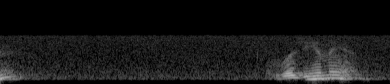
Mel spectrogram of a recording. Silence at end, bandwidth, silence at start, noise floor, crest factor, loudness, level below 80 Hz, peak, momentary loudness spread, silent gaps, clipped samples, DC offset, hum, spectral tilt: 0 s; 4.2 kHz; 0 s; -50 dBFS; 18 dB; -30 LUFS; -76 dBFS; -14 dBFS; 22 LU; none; under 0.1%; under 0.1%; none; -8 dB/octave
